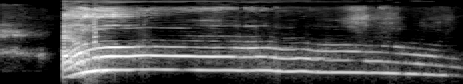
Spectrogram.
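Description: A woman's voice imitating a dog's howl: one long call that swoops up at the start, holds its pitch, then slowly falls as it trails off.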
